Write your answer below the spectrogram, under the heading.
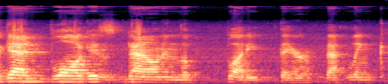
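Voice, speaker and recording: A man talks with a slight British accent. His intonation stays fairly even. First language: not English. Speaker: overclocking live streamer. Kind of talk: live stream chat with tutorial. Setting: live stream. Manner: casual, rambling.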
